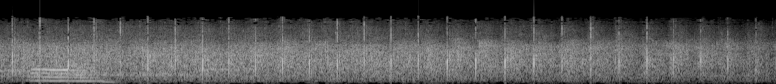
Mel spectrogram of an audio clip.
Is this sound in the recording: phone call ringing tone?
no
